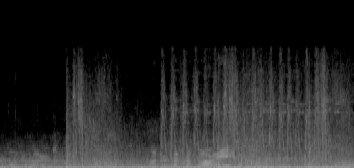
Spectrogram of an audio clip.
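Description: Energy weapons fire in rapid bursts with blasts.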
